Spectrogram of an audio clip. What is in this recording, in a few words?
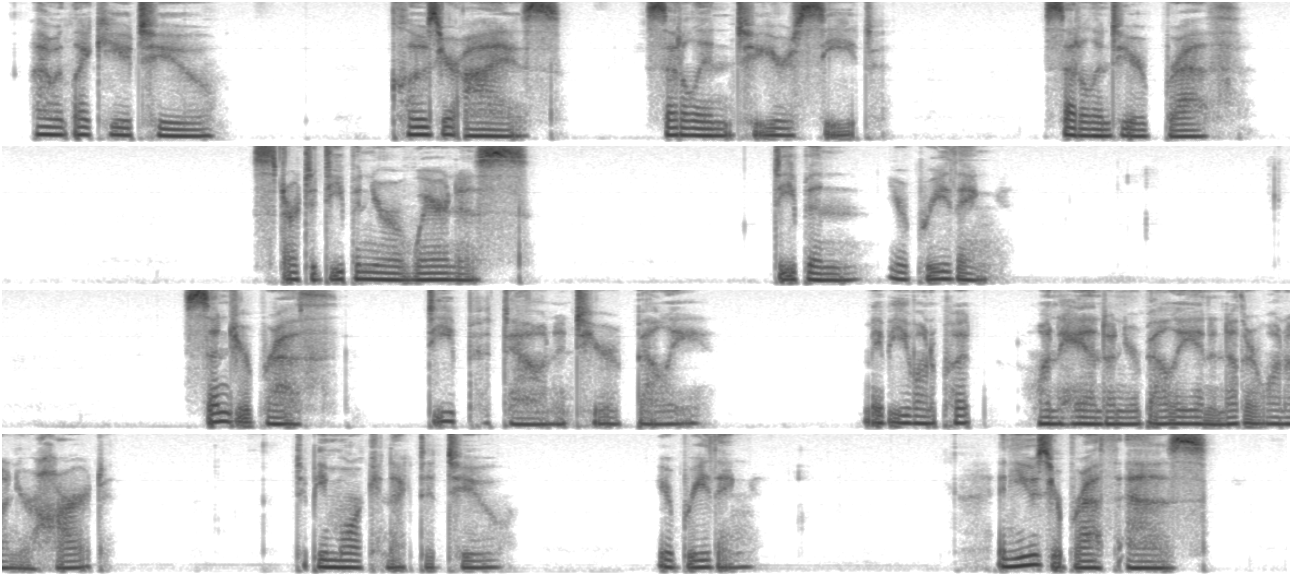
body scan guided meditation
